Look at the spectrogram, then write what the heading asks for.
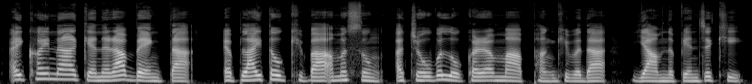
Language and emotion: Manipuri, happy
